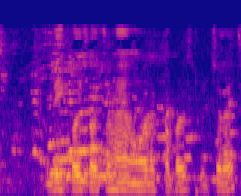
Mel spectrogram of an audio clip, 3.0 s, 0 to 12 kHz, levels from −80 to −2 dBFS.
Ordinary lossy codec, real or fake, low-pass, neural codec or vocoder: MP3, 48 kbps; real; 7.2 kHz; none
